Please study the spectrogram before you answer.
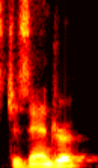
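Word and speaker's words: schisandra: about teas number one schizandra Berry s-c-h-i-s-a-n-d-r-a it's jazandra five flavor Berry looked that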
